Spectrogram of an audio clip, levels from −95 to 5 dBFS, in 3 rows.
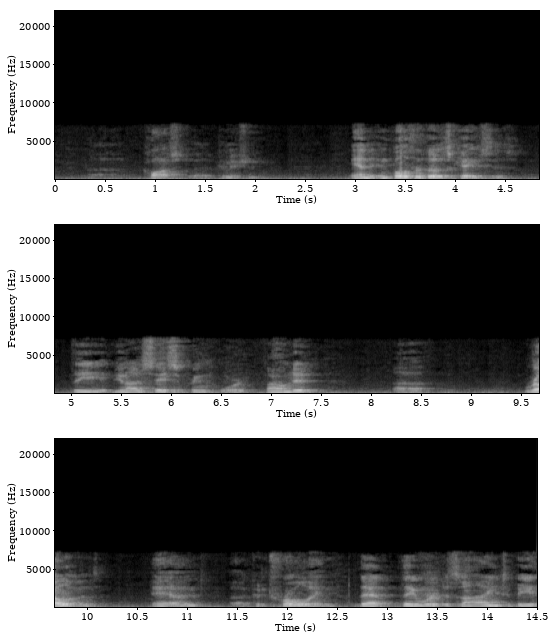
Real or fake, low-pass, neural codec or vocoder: fake; 7.2 kHz; codec, 16 kHz, 4 kbps, FreqCodec, larger model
